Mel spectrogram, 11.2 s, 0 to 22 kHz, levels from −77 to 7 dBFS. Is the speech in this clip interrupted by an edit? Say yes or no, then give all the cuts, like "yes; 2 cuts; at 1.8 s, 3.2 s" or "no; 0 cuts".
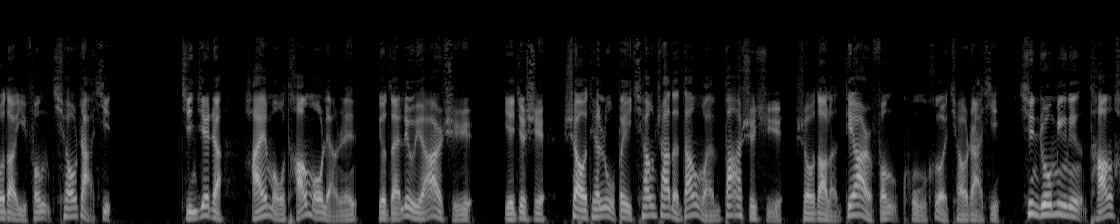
yes; 2 cuts; at 7.9 s, 10.1 s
